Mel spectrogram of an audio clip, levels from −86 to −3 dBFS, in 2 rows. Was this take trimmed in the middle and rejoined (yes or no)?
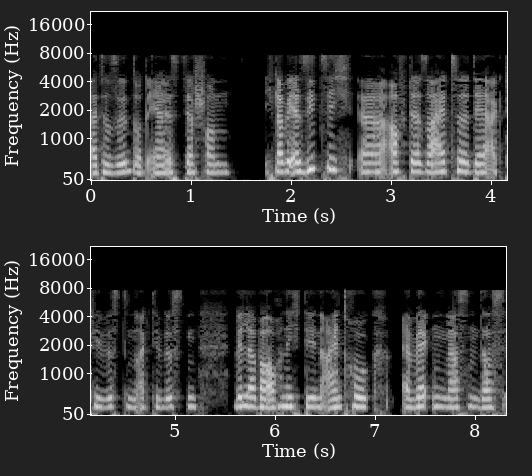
no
